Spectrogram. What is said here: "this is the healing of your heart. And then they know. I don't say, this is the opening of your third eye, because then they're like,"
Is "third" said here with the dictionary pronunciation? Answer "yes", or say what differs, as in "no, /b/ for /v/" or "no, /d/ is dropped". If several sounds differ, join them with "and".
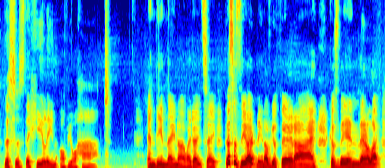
yes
